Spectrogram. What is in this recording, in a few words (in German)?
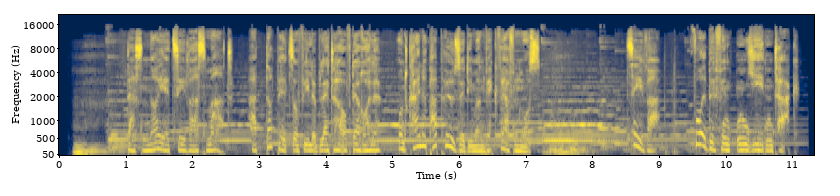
TV Spot; Zewa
